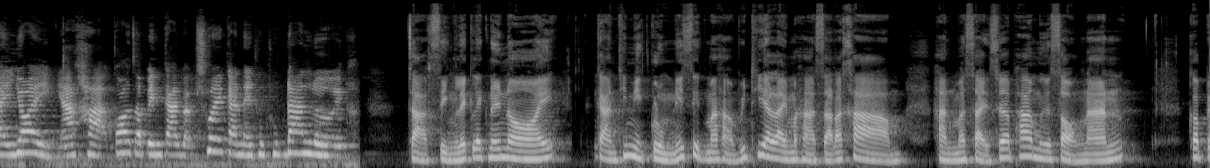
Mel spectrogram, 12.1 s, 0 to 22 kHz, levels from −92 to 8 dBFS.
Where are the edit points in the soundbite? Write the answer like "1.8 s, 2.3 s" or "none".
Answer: 6.0 s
